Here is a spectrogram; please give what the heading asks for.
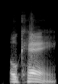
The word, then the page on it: okay: American English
